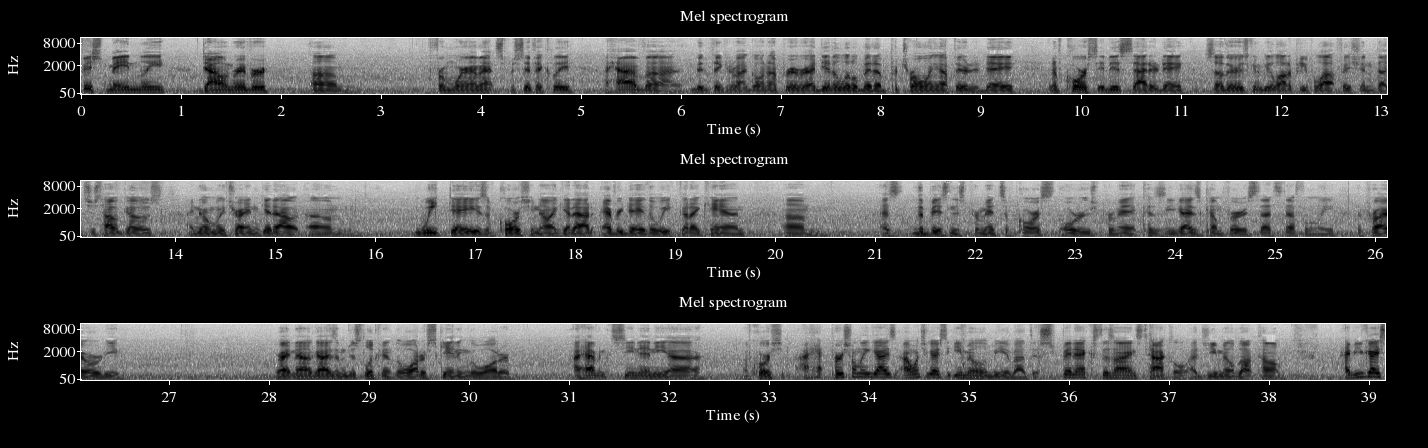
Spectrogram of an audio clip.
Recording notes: I was also on the river recording this, as you may be able to hear in the background.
